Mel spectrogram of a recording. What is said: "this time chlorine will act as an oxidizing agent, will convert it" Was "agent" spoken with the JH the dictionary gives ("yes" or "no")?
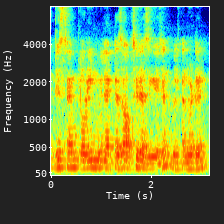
no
